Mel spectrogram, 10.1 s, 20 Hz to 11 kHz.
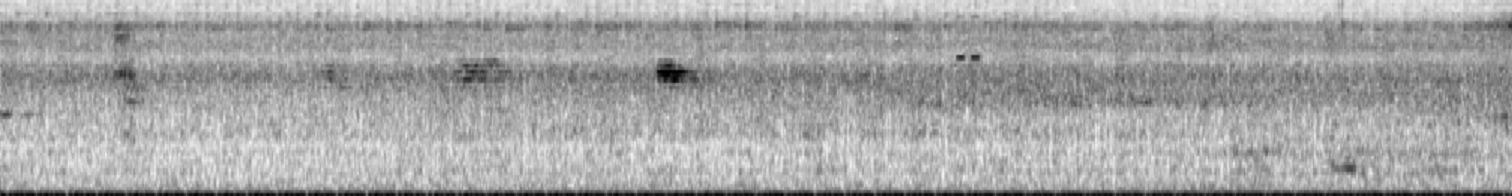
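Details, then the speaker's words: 2007 GMC Yukon XL V8 misfiring on cylinders 1, 3, 5, 7: low idle with a steady lope of about two and a half stumbles a second. One bank misfiring, traced to broken wiring. "यह गाड़ी है योकन axle missing कर रहा है गाड़ी आप देख सकते हैं"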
